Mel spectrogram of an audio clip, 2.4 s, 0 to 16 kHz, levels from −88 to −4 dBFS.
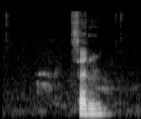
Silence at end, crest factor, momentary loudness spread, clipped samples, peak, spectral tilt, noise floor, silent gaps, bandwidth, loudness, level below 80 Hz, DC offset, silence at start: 0.6 s; 22 dB; 26 LU; under 0.1%; -8 dBFS; -6 dB/octave; -66 dBFS; none; 11.5 kHz; -26 LUFS; -70 dBFS; under 0.1%; 0.7 s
